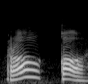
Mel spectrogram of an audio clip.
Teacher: huruf ro dibaca tebal karena fathah, begitu juga dengan qaf, raqa dibaca tebal.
